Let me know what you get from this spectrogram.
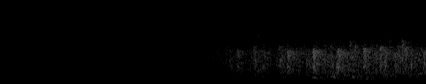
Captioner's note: applause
